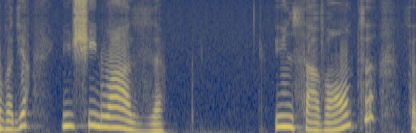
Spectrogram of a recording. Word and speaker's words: savant: Une savante, ça s'écrit avec un TE. Un savant, alors à la fin, c'est T.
